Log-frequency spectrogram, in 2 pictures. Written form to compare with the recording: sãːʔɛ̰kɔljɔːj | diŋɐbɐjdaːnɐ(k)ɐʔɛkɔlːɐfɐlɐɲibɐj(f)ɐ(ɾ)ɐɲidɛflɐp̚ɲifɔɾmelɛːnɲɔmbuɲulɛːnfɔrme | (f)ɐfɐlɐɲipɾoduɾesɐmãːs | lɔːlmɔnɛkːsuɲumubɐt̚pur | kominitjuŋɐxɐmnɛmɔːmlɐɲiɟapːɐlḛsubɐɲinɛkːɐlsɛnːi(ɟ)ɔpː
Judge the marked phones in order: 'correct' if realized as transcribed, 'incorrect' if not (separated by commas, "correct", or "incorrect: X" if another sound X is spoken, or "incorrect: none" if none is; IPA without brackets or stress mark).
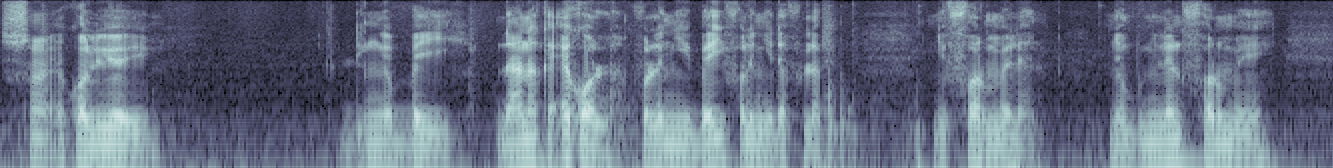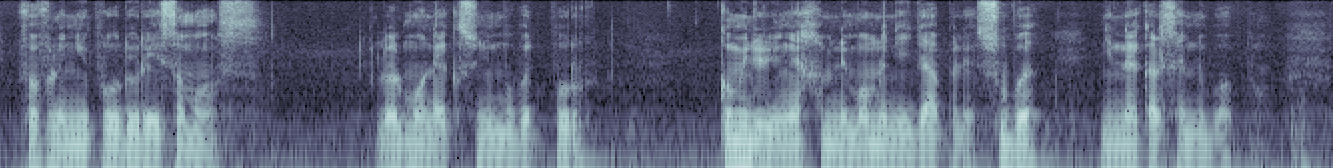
correct, correct, incorrect: l, correct, incorrect: b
